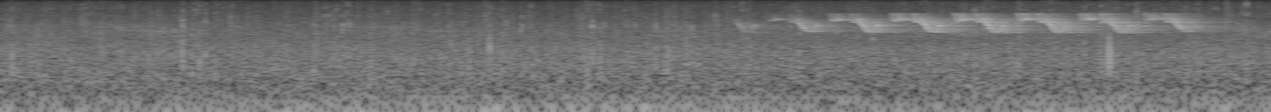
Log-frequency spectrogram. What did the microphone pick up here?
Ovenbird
